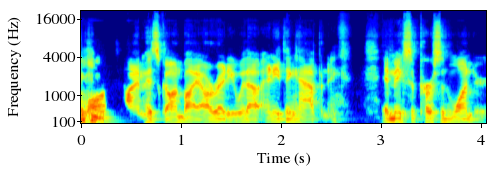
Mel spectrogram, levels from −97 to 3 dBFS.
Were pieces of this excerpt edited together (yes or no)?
no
